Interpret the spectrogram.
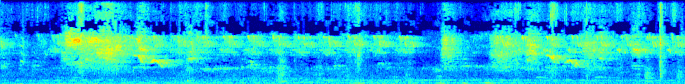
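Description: Birds chirping now and then, short high chirps over steady outdoor background noise.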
